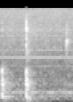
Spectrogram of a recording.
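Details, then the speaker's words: Chest examination tutorial demonstrating percussion technique, striking the middle finger with wrist movement: two brief, sharp finger taps about a third of a second apart in a quiet room. "for percussion you aim for the middle fings of your middle finger and you strike it like so"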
